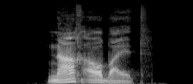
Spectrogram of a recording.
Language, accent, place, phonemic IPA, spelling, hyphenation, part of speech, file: German, Germany, Berlin, /ˈnaːxʔaʁˌbaɪ̯t/, Nacharbeit, Nach‧ar‧beit, noun, De-Nacharbeit.ogg
- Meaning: 1. rework 2. detention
